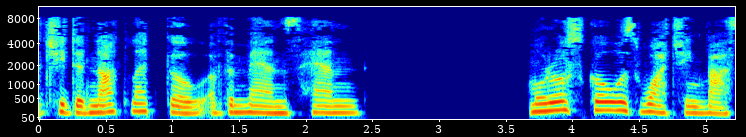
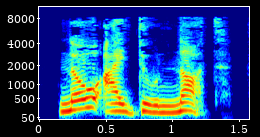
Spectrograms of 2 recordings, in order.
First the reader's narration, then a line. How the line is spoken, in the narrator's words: snapped Vasya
